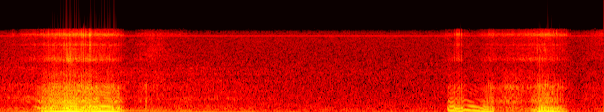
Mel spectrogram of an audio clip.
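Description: Deep rattling snores on breathing in, three snoring breaths over about seven seconds, with steady room noise behind.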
